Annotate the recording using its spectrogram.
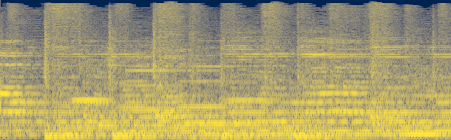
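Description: Twarab music played by a band, with sustained melody lines over a steady beat.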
